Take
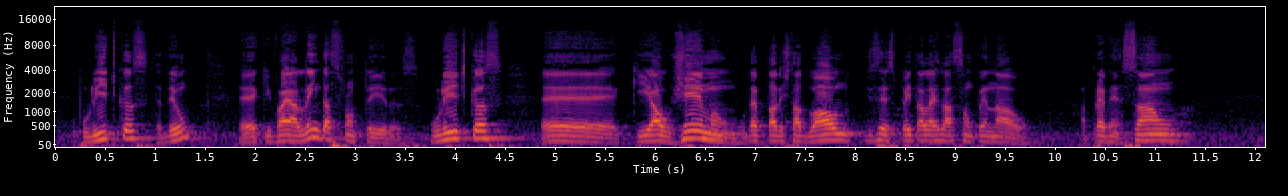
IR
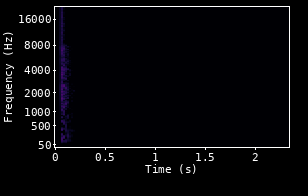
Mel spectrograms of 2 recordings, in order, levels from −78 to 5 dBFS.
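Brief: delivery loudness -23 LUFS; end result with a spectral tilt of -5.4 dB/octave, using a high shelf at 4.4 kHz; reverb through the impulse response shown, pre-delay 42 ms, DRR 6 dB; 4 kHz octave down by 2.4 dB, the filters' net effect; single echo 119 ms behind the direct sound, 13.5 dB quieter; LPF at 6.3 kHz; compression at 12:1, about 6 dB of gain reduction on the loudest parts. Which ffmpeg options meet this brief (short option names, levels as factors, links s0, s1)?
-filter_complex "[0:a]lowpass=6300,equalizer=f=4000:t=o:g=-5.5,highshelf=f=4400:g=6.5,acompressor=threshold=0.0447:ratio=12,aecho=1:1:119:0.211,asplit=2[s0][s1];[1:a]atrim=start_sample=2205,adelay=42[s2];[s1][s2]afir=irnorm=-1:irlink=0,volume=0.841[s3];[s0][s3]amix=inputs=2:normalize=0,volume=3.55"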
